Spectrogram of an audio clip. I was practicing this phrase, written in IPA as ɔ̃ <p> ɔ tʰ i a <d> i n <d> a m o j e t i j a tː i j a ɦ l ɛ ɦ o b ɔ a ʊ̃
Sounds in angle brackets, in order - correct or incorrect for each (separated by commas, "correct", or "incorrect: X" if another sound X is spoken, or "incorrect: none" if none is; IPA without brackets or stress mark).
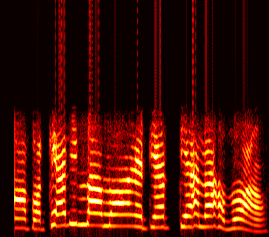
correct, correct, incorrect: b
